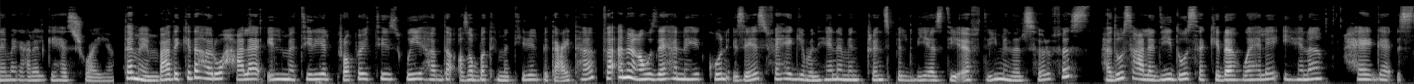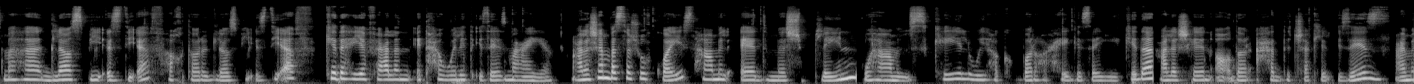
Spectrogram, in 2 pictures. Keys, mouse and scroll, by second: 1.1-2.1 scroll down 1, 2.1 click, 10.9-11.8 drag, 12.8 click, 13.3-17.3 drag, 17.3 scroll down 1, 17.3-18.2 shift+middle drag, 18.8 click, 20.2-21.4 drag, 22.6 s, 24.4 click, 25.4 click, 25.6-26.1 shift+middle drag, 26.7 click, 28.0 g, 28.0 z.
